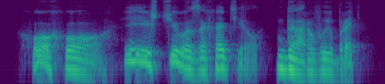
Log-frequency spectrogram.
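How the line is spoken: Old man's good-natured chuckle. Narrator (Russian): добродушно хохотнул дед

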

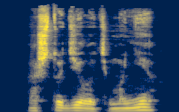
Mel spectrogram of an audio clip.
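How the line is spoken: Glum question. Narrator (Russian): уныло поинтересовался Клайв

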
